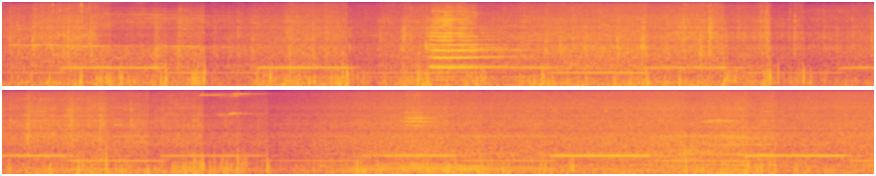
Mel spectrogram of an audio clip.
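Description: A train running past with heavy rumbling and wheel clatter, and a short locomotive horn blast about four seconds in. Throughout, a two-tone warning alarm alternates between a high and a low tone, each held a little under a second.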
